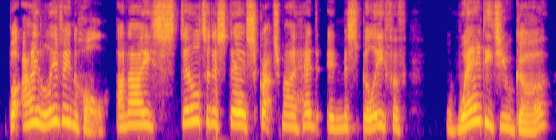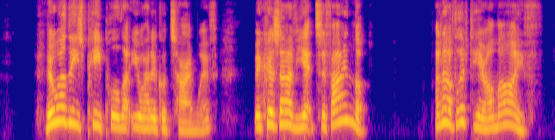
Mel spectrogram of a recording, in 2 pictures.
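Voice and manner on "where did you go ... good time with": mock-incredulous, swooping sarcastic disbelief. Asking visitors to Hull where they went and who they met: sarcastic. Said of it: "I'm being sarcastic".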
